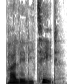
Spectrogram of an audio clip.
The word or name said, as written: parallelitet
